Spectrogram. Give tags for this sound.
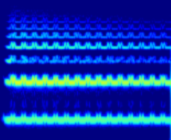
audio; beat; effext; fx; game; jungle; pc; sfx; sound; vicces

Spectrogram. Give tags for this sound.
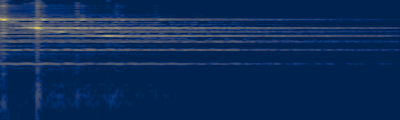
lead; multisample; resonance

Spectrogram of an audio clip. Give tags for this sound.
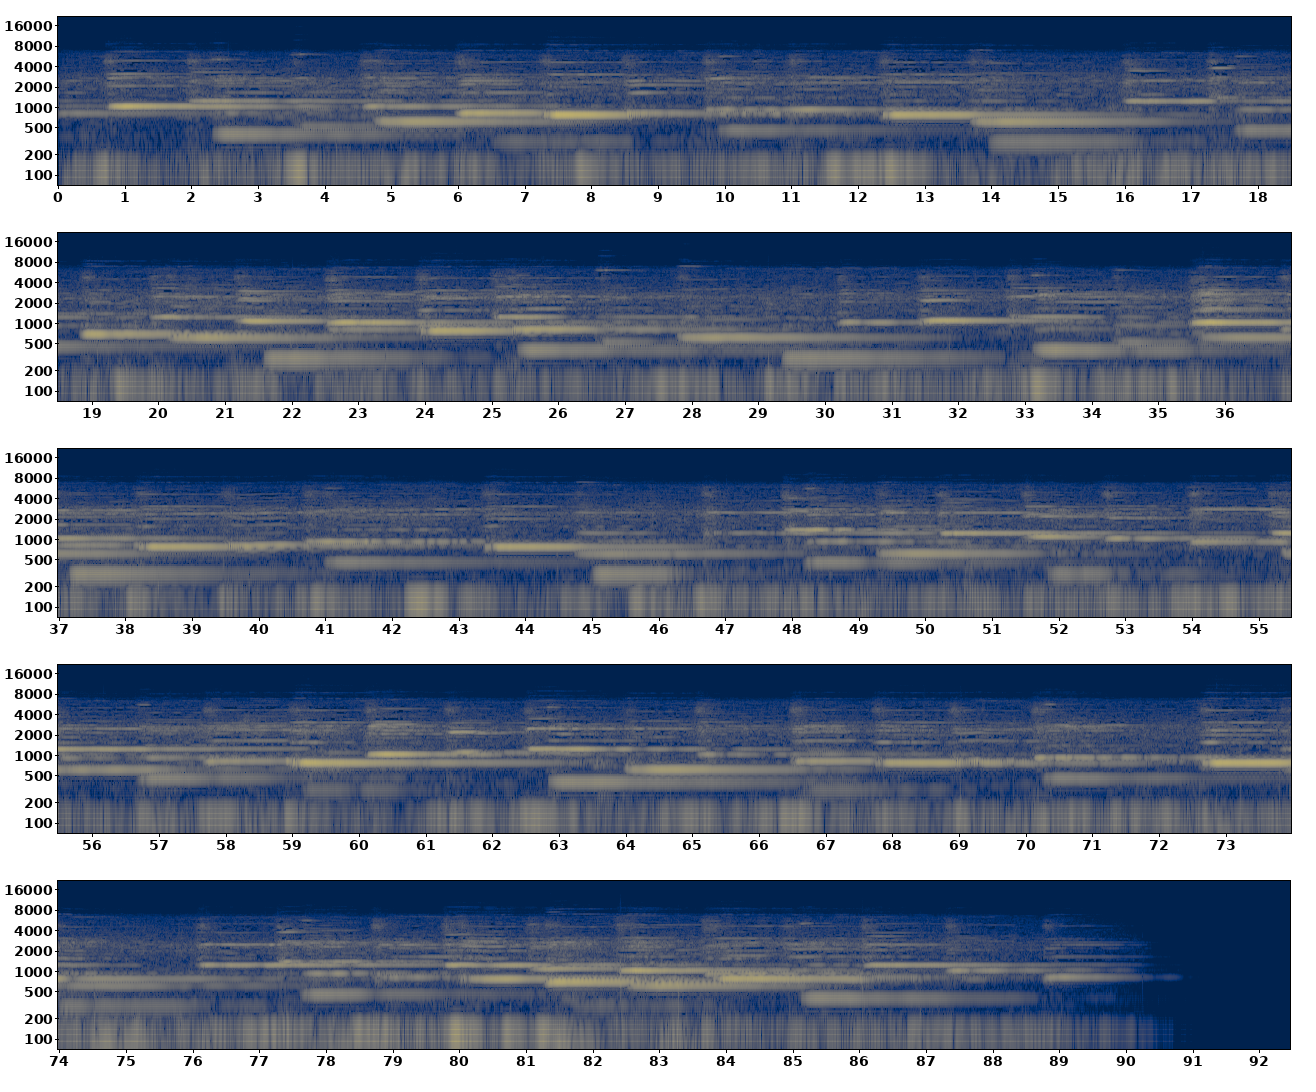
Antique; metallic; Music-Box

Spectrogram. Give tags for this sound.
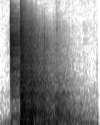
bang; door; slam

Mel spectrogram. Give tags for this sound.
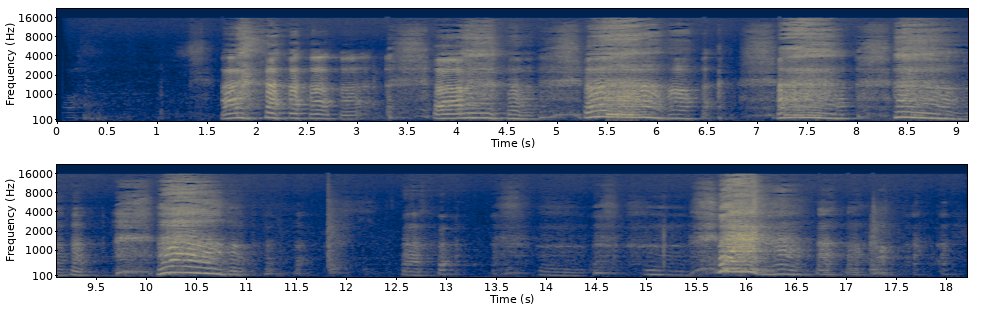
Llanto; nube; triste

